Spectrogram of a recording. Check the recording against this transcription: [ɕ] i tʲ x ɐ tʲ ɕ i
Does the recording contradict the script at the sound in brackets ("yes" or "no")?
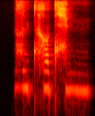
yes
